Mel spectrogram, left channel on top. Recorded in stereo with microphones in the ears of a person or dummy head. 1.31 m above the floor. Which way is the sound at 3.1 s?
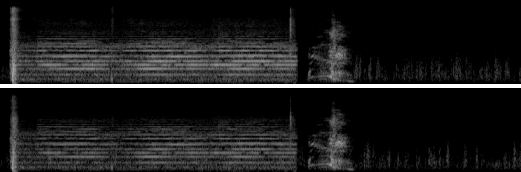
5° left (ahead or behind).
